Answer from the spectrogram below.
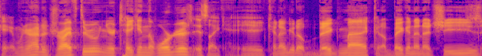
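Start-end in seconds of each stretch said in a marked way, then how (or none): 2.3-4.8 put-on soft, dull, flat, no-energy monotone drone. Describing drive-through order taking, he imitates the flat monotone everyone uses. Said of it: "Everyone's like monotone".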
